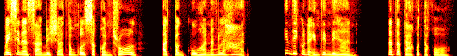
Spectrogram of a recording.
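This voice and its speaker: A woman's voice: medium pitch, expressive, normal speed, darkish tone, no room sound, close to an everyday voice. A woman narrator plays a frightened young Filipino woman confiding in her diary. She sounds earnest and uneasy, in the style of an audiobook drama. The recording is close and dry. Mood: fearful. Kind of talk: dramatic journal reading in audiobook.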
